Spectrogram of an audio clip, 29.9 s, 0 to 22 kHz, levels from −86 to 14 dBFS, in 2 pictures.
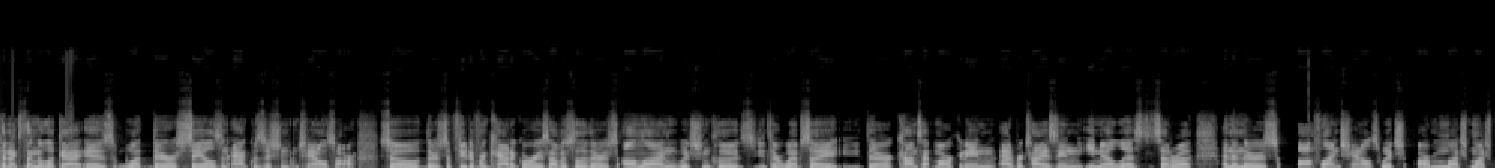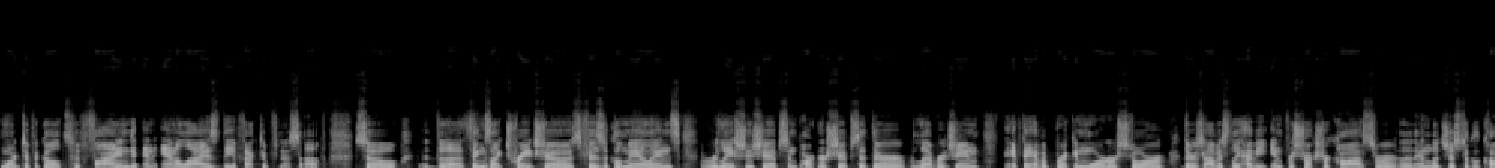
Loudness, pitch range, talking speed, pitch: -24 LUFS, 85-100 Hz, 170 wpm, 90 Hz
